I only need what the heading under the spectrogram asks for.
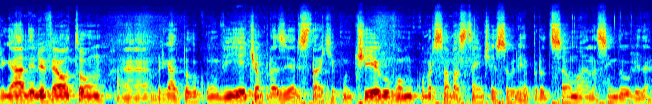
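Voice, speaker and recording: A man with a southern Brazilian accent speaks at a very fast pace with hardly any pauses, using a fairly low pitch and monotone, flat intonation. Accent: southern Brazilian (gaúcho). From southern Brazil, Porto Alegre. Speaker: urologist, fertility doctor. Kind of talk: interview conversation.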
